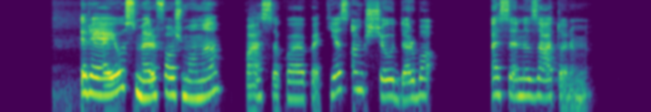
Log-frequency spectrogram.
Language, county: Lithuanian, Alytus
